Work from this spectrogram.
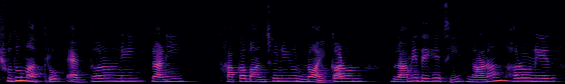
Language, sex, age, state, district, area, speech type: Bengali, female, 30-45, West Bengal, Dakshin Dinajpur, urban, spontaneous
